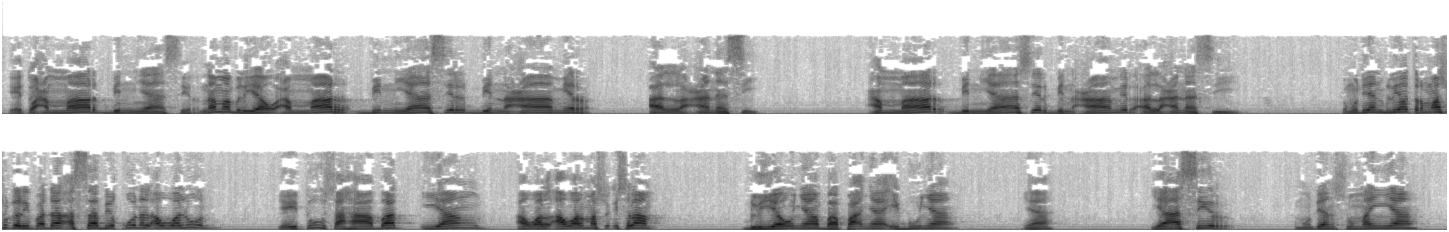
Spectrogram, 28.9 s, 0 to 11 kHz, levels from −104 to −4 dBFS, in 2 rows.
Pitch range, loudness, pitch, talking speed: 150-220 Hz, -23 LUFS, 180 Hz, 75 wpm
